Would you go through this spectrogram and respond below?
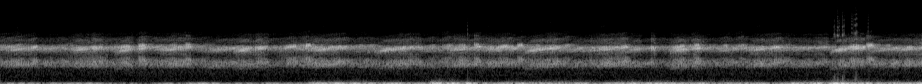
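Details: Frogs croaking together in a wetland during spring, recorded live: a steady, thick trilling chorus continues throughout over a low rumble of wind or handling noise, with a brief click near the end.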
